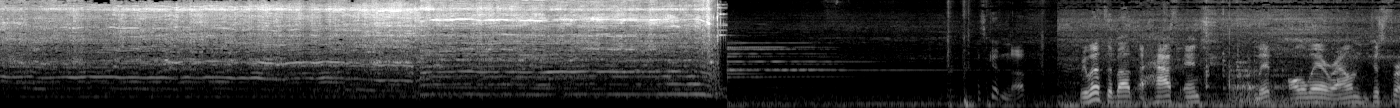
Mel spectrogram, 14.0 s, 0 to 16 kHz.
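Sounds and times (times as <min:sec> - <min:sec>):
circular saw cutting plywood: 0:00.0 - 0:07.3.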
